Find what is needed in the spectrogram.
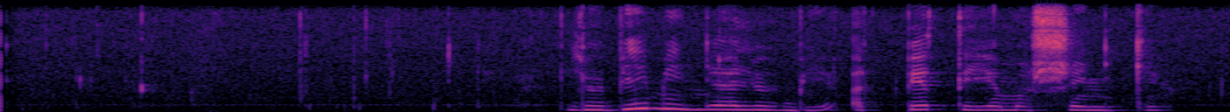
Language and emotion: Russian, neutral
